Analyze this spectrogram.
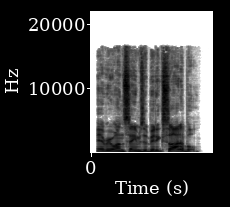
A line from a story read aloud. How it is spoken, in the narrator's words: Jason said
